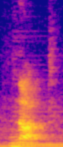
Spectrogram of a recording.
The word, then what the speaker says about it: knot: NOT नॉट, लेकिन जब इसके साथ K आ जाता है तो हल्का सा बोलने में ये नॉट बन जाता है, नॉट, नॉट, NOT नॉट एंड KNOT नॉट, नॉट।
